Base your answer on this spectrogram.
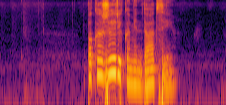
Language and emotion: Russian, sad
